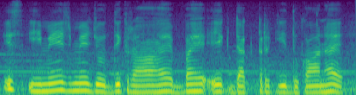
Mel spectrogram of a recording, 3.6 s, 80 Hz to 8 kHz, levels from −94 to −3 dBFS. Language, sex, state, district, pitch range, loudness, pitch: Hindi, male, Uttar Pradesh, Lalitpur, 150-170 Hz, -16 LUFS, 160 Hz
